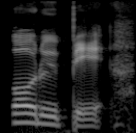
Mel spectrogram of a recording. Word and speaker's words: Skorupi: Skorupi. Skorupi. It's probably how you say it in Japanese. Skorupi. And they didn't name it Scorpy. That's so weird.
